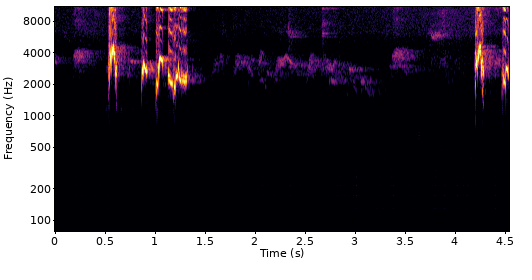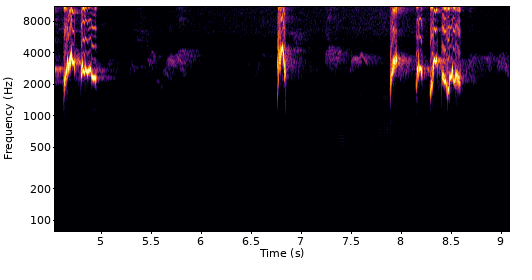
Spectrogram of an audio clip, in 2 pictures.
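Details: Red-whiskered bulbul, morning fired-up song: repeated phrases of crisp, bubbling whistled notes, three or four per burst, about sixteen bursts a minute, slightly irregular spacing, over soft background noise.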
